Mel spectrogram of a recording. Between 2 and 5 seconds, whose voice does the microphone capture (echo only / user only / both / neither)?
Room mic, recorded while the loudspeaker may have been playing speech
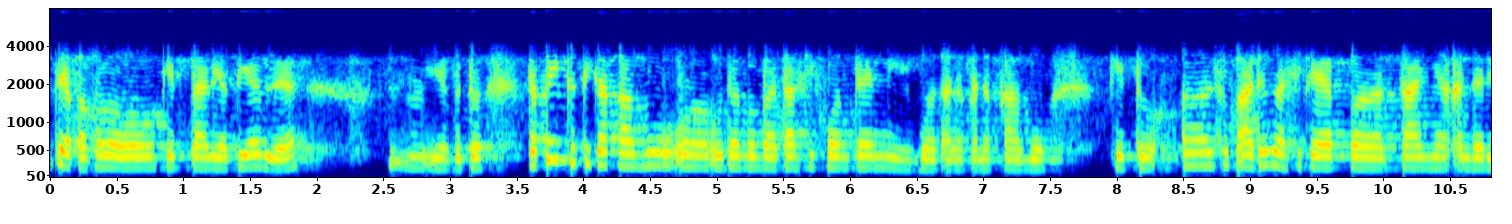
user only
